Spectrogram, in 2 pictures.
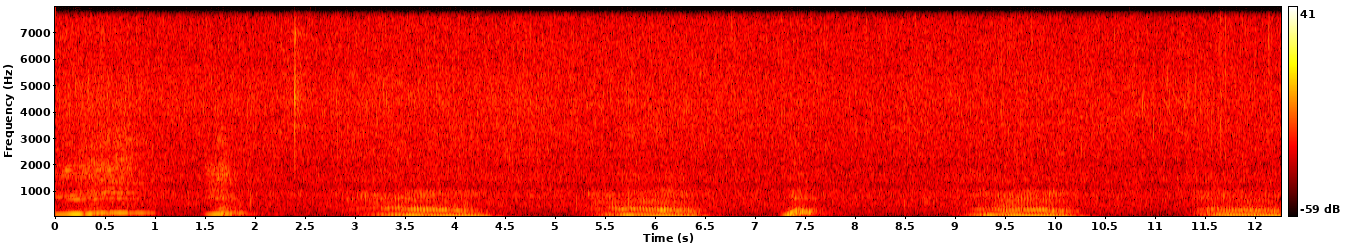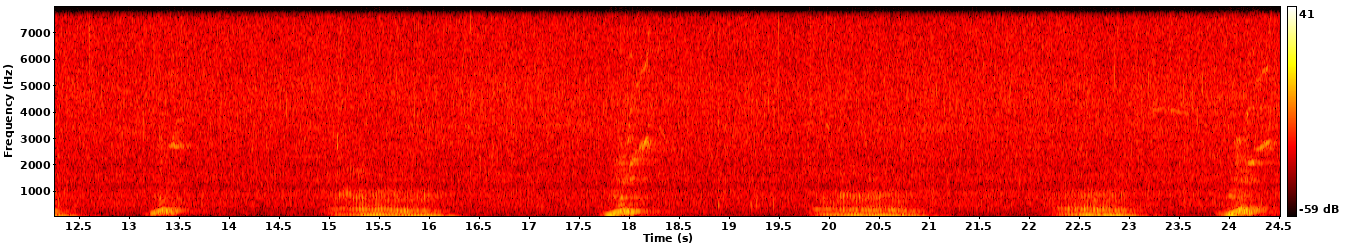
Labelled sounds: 13.4	13.6	humpback whale, 2.6 to 2.9 kHz
17.8	18.1	humpback whale, 2.0 to 2.2 kHz
24.2	24.5	humpback whale, 2.5 to 3.0 kHz

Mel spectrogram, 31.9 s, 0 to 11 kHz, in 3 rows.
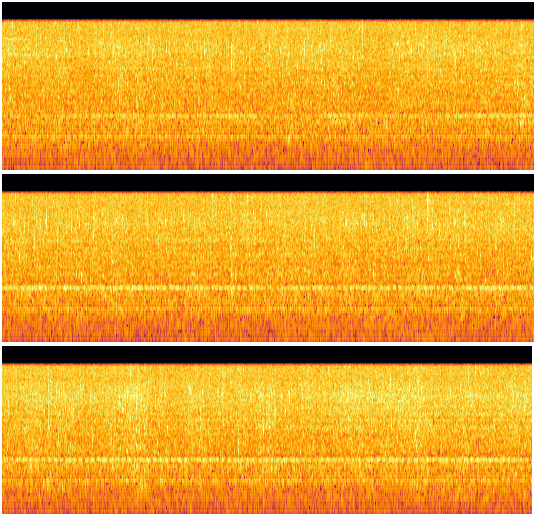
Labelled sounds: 0.0	0.4	Pacific white-sided dolphin, 5.4 to 5.7 kHz

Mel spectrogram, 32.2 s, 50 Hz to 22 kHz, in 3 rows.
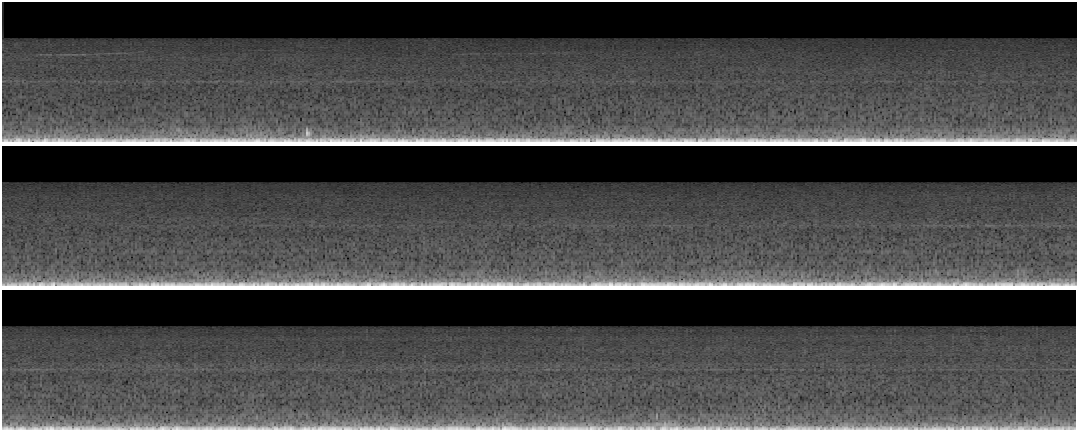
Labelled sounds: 0.2	1.5	killer whale, 4.2 to 5.7 kHz

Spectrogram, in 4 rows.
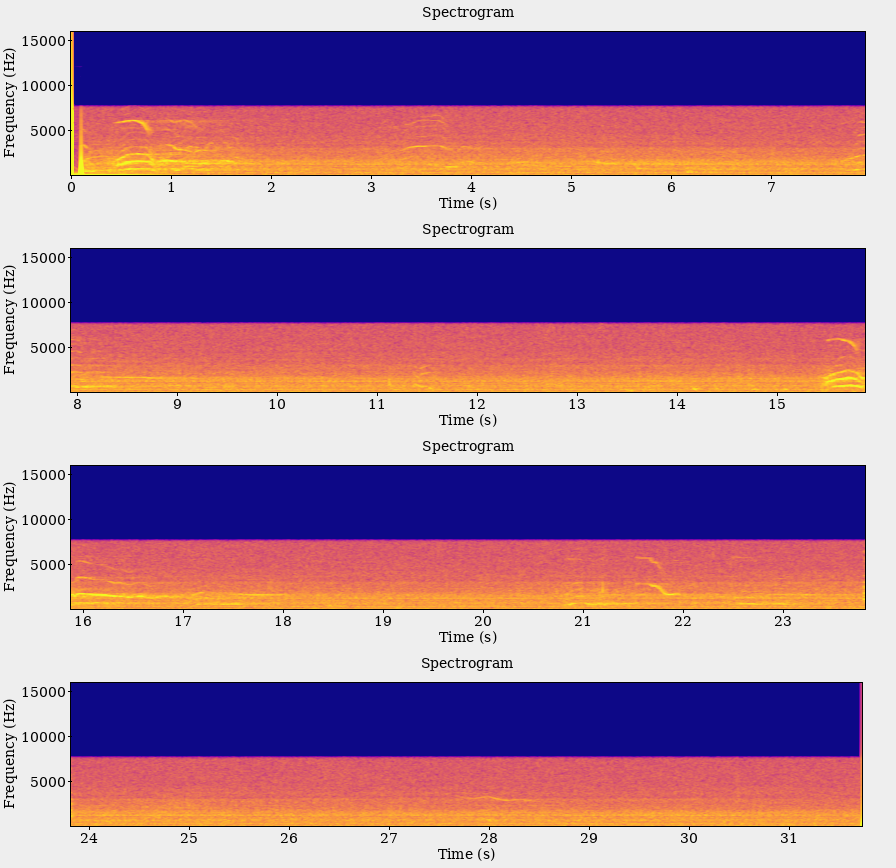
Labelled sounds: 0.4	1.8	killer whale, Bigg's (transient), Gulf of Alaska transient, 0.39 to 6.3 kHz
7.7	9.4	killer whale, Bigg's (transient), Gulf of Alaska transient, 0.44 to 6.4 kHz
15.3	18.3	killer whale, Bigg's (transient), Gulf of Alaska transient, 0.41 to 6.1 kHz
20.7	22.1	killer whale, Bigg's (transient), Gulf of Alaska transient, 0.36 to 5.9 kHz
22.3	23.6	killer whale, Bigg's (transient), Gulf of Alaska transient, 0.44 to 2.0 kHz

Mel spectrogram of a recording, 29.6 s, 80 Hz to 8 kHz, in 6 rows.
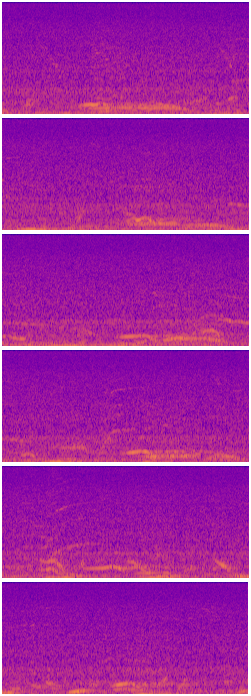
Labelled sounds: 17.0	17.3	humpback whale, 2.5 to 2.8 kHz
20.8	21.4	humpback whale, 0.83 to 2.9 kHz

